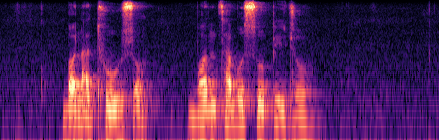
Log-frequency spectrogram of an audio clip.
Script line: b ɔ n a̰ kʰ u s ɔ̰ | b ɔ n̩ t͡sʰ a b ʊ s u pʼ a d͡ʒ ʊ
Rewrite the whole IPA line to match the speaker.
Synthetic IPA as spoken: b ɔ n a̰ tʰ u s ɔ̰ | b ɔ n̩ t͡sʰ a b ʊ s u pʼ i d͡ʒ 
